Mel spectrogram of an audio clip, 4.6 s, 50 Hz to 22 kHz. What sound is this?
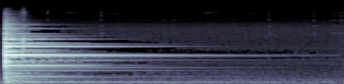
CR BedpostRing3FINAL
An old bedpost struck with a small pipe - long ring
bedpost, clang, long, metallic, ring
